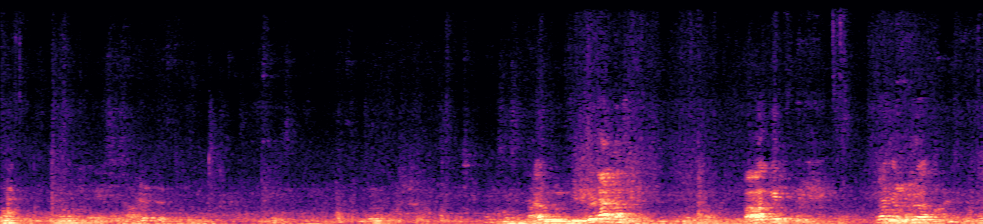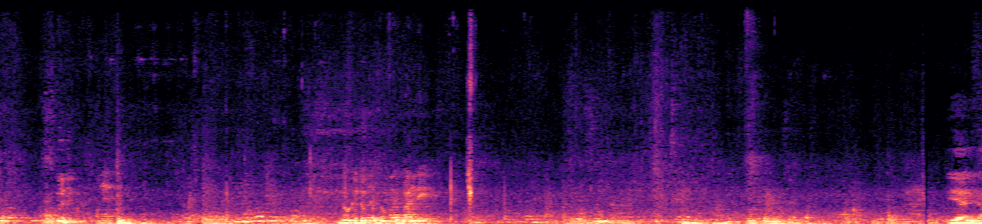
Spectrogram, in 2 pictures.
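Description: Several men talk and murmur nearby.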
